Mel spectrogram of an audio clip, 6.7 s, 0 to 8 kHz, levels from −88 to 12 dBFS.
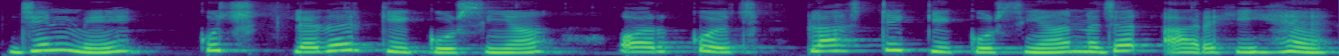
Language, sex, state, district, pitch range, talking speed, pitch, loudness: Hindi, female, Uttar Pradesh, Lucknow, 230-290 Hz, 125 wpm, 245 Hz, -12 LUFS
